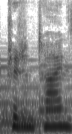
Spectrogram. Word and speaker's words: Tridentine: Tridentine, is that how you pronounce it? The Tridentine Mass? – Sure.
